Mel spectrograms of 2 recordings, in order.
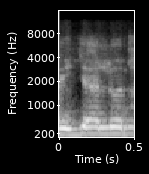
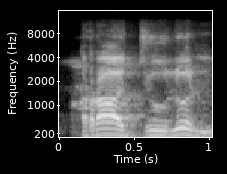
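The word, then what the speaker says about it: رَجُلٌ: Haza rijalun akilun. Rajulun, bukan rijal ya.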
